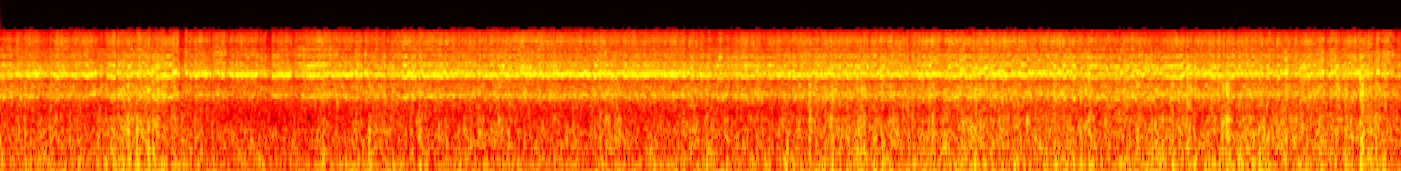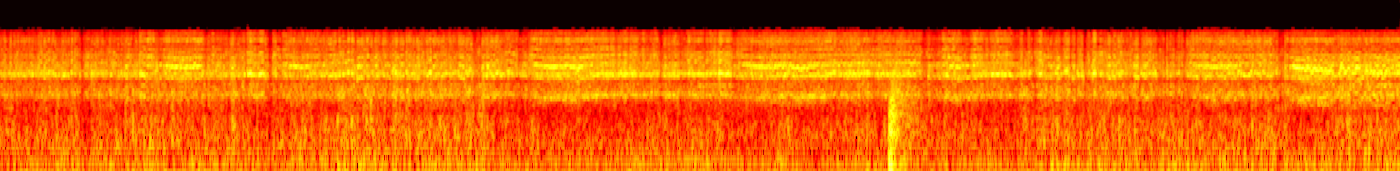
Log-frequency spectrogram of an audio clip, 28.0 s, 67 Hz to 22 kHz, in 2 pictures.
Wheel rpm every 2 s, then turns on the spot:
230, 230, 220, 230, 230, 230, 230, 230, 230, 230, 230, 220, 230, 220.
none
